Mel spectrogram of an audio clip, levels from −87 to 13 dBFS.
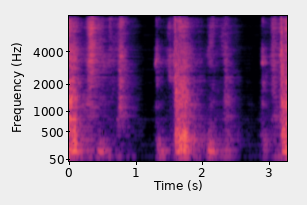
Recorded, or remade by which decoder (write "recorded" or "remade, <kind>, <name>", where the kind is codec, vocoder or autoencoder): remade, vocoder, HiFi-GAN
